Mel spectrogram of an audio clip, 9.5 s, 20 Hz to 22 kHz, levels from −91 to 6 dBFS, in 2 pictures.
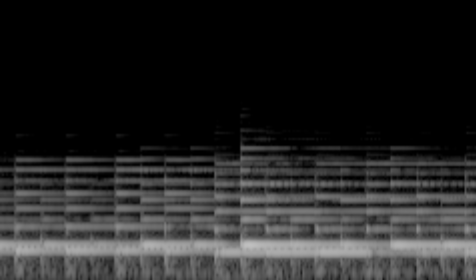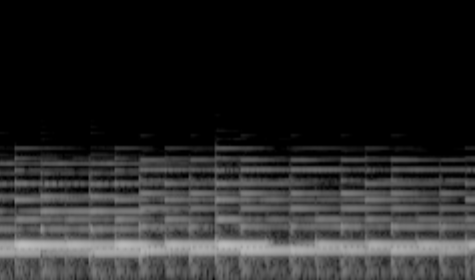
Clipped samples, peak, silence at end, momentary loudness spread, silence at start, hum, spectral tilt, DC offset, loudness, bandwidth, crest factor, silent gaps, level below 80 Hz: under 0.1%; -16 dBFS; 0 s; 7 LU; 0 s; none; -10.5 dB/octave; under 0.1%; -28 LUFS; 3.1 kHz; 12 dB; none; -62 dBFS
